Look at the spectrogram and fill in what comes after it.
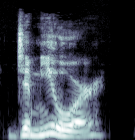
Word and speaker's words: demur: In other words, they're actually saying the word demure, D-E-M-U-R-E. – Okay, so let me get this straight. What she's talking about is the word demur, D-E-M-U-R. – Right. – But she's saying she hears people say pronounce it demure as if it were the word demure, D-E-M-U-R-E. – And Fletcher, let's just throw this out.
